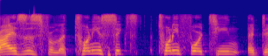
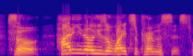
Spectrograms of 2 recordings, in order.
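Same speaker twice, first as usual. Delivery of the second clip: usual speaking voice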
